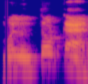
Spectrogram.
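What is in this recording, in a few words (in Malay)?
"melunturkan", Malay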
